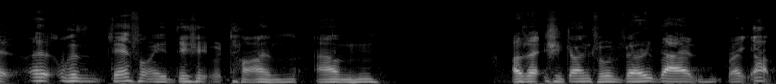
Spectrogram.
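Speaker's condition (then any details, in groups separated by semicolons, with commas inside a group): Cerebral palsy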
